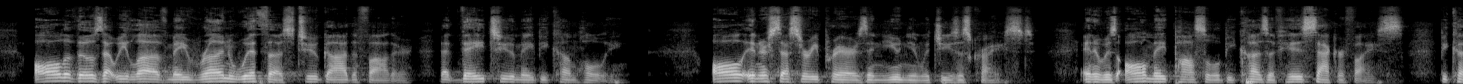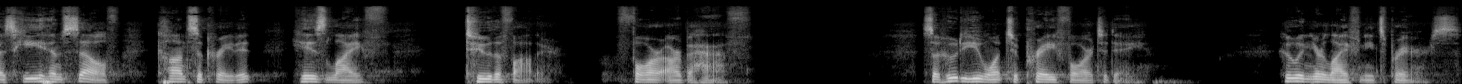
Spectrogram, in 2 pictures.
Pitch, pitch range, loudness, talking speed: 115 Hz, 100-130 Hz, -19 LUFS, 135 wpm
